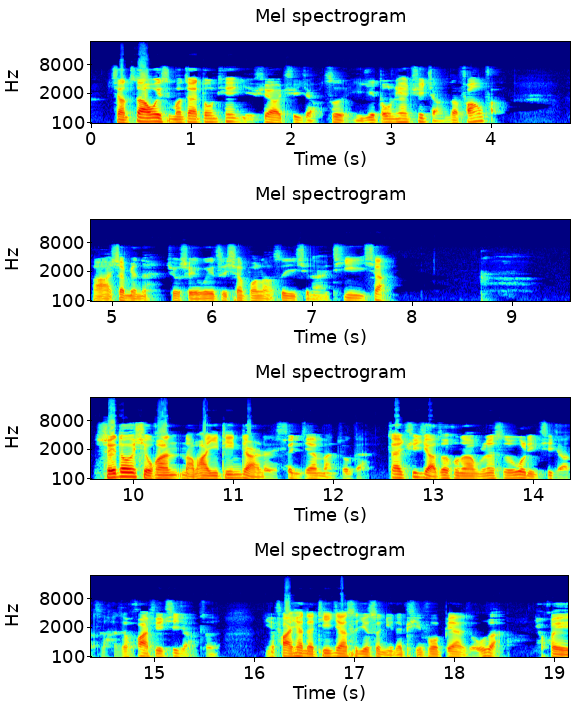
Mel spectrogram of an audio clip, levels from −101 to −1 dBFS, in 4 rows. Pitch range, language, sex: 95-130 Hz, Chinese, male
